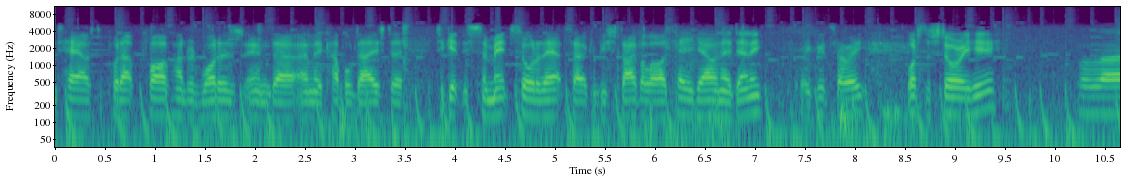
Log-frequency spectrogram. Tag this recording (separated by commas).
Speech, Music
